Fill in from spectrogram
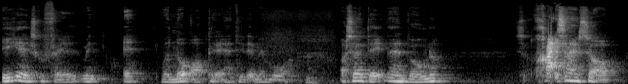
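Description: An older man telling a story from his life in a casual interview, animated, acting out the voices of the people in it. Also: mid-range voice. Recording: echoey room.

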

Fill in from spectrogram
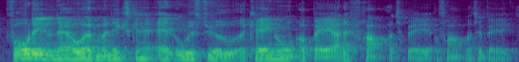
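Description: A man telling a lively, casual story with many fillers and restarts. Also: medium pitch, creaky. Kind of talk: casual spoken anecdote. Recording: roomy echo.

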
